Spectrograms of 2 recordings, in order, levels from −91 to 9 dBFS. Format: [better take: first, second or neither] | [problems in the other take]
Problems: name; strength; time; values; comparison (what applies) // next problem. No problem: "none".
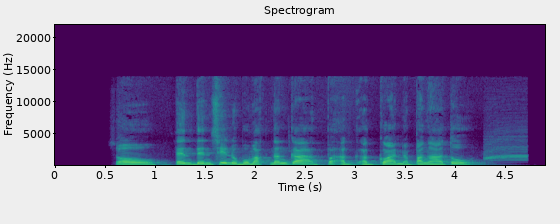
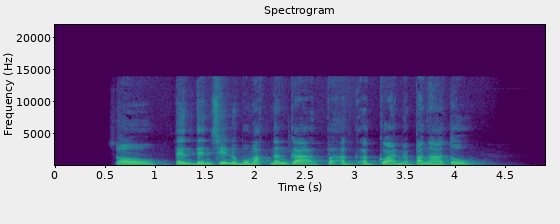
second | alarm; faint; at 4.5 s; peak 15 dB below the speech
